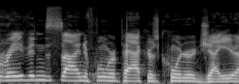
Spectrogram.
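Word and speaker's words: Jaire: Uh the Baltimore Ravens signed former Packers corner Jier Alexander. That's pronounced Gier.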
